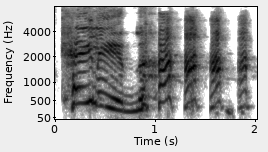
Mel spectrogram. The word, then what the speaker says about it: Cailin: You remember yesterday I was saying I wasn't too sure how to pronounce her name, and I said, Colleen, it's Cailin.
